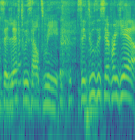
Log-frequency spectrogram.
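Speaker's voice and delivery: high, loud lisping French voice; French Sid. Pretend. Doing Sid with a French accent, high and loud. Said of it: "a Sid speech impediment while having a French accent".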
